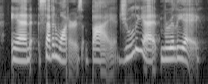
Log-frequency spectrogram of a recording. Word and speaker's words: Marillier: Waters by Juliet maroulier it's French marillier Morelia okay okay so if that pronunciation is not right I took two years of French in high school and that's been over 10 years so I tried marillier I think is how we say it but guys if you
